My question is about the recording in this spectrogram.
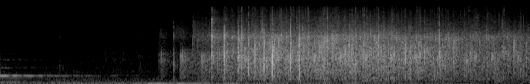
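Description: The music's last held note fades out, and about a second and a half in an audience breaks into applause, dense clapping that carries on and eases off near the end.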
